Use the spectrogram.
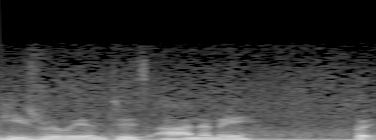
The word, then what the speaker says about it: anime: And it was really weird because me and that Saudi guy, we were talking, like he's really into his anime, but he pronounces it enemy, so every time he's like, you know, the enemy.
